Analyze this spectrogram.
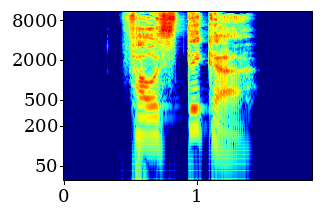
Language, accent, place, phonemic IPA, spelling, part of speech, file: German, Germany, Berlin, /ˈfaʊ̯stˌdɪkɐ/, faustdicker, adjective, De-faustdicker.ogg
- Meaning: inflection of faustdick: 1. masculine nominative singular strong/mixed 2. feminine genitive/dative singular strong 3. genitive plural strong 4. comparative degree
